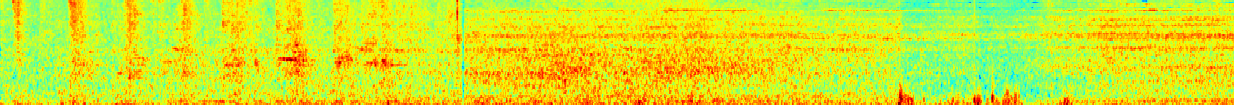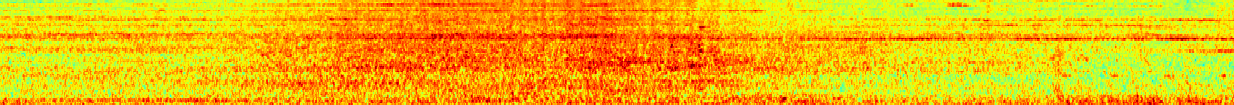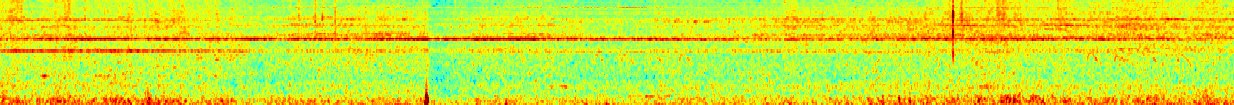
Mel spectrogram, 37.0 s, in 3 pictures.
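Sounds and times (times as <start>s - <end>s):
high-pitched wheel squeal: 11.2s - 37.0s.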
